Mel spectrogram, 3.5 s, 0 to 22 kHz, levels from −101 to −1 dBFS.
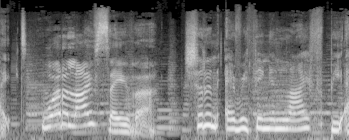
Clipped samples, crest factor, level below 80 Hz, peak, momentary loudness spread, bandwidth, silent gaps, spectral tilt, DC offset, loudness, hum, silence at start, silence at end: under 0.1%; 12 dB; -46 dBFS; -2 dBFS; 8 LU; 18.5 kHz; none; -3.5 dB/octave; under 0.1%; -13 LUFS; none; 0 s; 0 s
